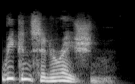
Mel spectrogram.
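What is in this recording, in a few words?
"reconsideration", British English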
